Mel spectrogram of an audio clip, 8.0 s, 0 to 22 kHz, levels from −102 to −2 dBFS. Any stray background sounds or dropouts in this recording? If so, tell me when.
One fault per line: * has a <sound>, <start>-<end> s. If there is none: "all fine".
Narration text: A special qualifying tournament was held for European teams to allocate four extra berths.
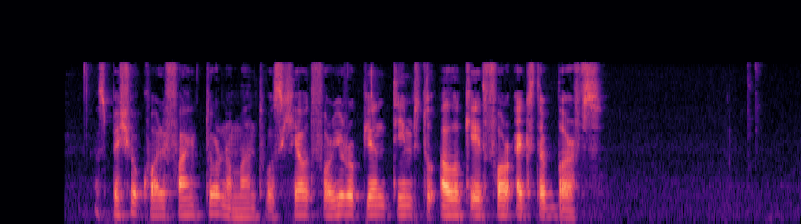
all fine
